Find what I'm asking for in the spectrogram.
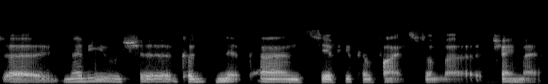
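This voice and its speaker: A disillusioned, hesitant soldier, acted by a man in a tabletop role-play. He speaks slowly and gropes for words. The voice is heavily creaky and raspy, in dull dry audio. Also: mid-range voice, very animated, no echo, exaggerated voice. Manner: halting, groping for words. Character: weary, hesitant, disillusioned male Bretonnian soldier. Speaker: game master.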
